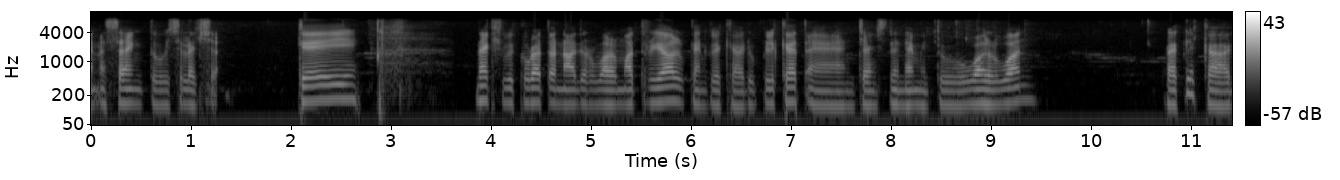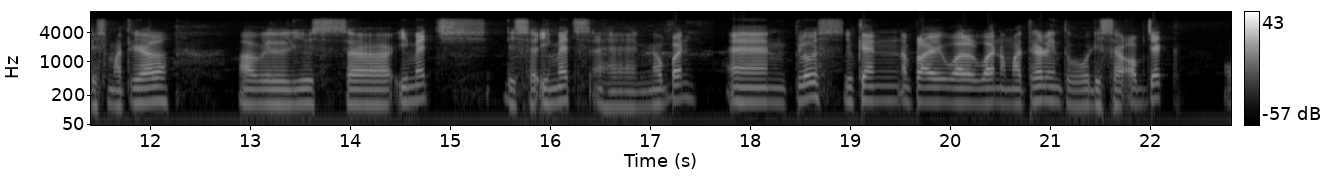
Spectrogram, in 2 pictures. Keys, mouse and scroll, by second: 0.8 click, 3.6 click, 5.1 right click, 6.5 click, 8.0-9.6 typing, 10.1 click, 18.6 click, 21.5 click.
